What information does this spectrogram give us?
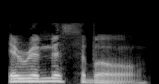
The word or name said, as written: irremissible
